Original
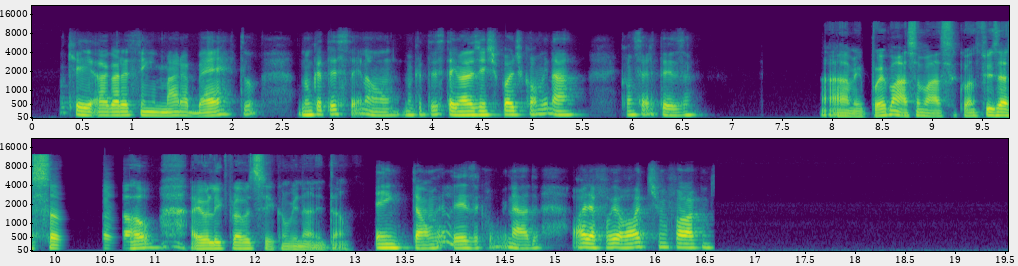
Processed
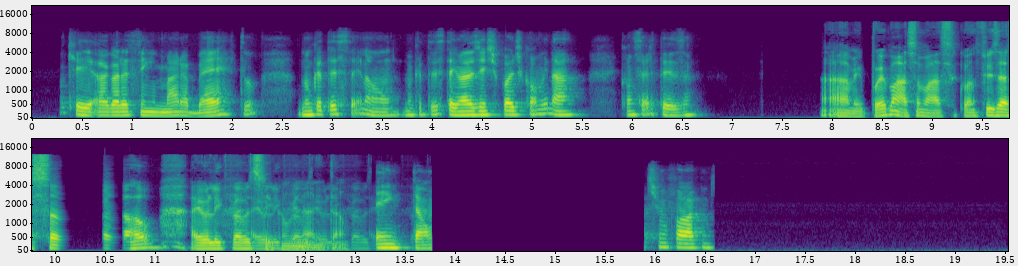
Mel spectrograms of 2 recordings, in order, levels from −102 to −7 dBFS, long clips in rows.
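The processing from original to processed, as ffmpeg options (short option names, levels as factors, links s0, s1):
-filter_complex "[0:a]asplit=2[s0][s1];[s1]afade=t=in:st=10.99:d=0.01,afade=t=out:st=11.97:d=0.01,aecho=0:1:590|1180|1770|2360:0.281838|0.112735|0.0450941|0.0180377[s2];[s0][s2]amix=inputs=2:normalize=0,asplit=3[s3][s4][s5];[s3]atrim=end=13.76,asetpts=PTS-STARTPTS,afade=t=out:st=13.756:d=0.004:c=hsin[s6];[s4]atrim=start=13.76:end=15.89,asetpts=PTS-STARTPTS,volume=0[s7];[s5]atrim=start=15.89,asetpts=PTS-STARTPTS,afade=t=in:d=0.004:c=hsin[s8];[s6][s7][s8]concat=n=3:v=0:a=1"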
